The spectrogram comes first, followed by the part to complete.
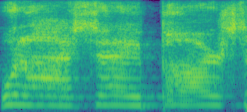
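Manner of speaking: high-pitched, loud, heckling, mocking shout.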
